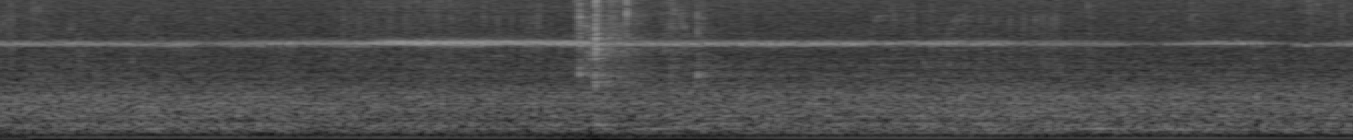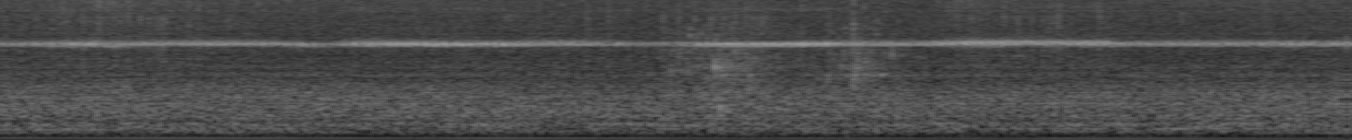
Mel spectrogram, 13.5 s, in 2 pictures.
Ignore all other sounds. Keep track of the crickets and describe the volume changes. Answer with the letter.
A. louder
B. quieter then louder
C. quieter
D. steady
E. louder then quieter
D.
